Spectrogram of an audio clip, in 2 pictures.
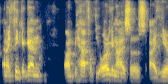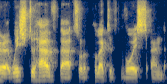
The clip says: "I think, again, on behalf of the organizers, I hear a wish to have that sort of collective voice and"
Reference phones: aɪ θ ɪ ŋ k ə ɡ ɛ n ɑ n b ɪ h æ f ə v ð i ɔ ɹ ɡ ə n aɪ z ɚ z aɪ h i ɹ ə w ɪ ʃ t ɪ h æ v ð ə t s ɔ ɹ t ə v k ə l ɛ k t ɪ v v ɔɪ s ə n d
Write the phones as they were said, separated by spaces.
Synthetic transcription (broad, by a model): aɪ θ ɪ ŋ k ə ɡ ɛ n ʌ n b ɪ h æ f ə v ð i ɔ ɹ ɡ ə n aɪ z ɚ z aɪ h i ɹ ə w ɪ ʃ t ɪ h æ v ð ə t s ɔ ɹ t ə v k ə l ɛ k t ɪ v v ɔɪ s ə n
